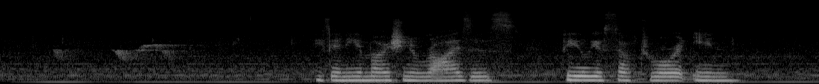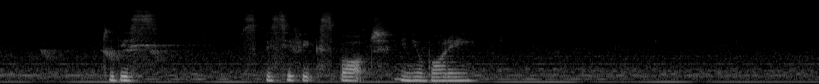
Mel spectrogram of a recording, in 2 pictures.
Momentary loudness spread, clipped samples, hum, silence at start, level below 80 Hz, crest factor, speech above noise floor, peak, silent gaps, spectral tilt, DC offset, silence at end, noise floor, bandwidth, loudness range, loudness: 21 LU; under 0.1%; none; 0 s; -76 dBFS; 18 dB; 20 dB; -18 dBFS; none; -6.5 dB/octave; under 0.1%; 0 s; -53 dBFS; 15 kHz; 10 LU; -34 LUFS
